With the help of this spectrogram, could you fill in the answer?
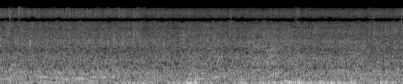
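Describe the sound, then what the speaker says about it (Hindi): Heavy rain pours down in a steady broadband wash, loud and continuous throughout with no talk. "बारिश हो रही है एकदम धमाकेदार तरीके से, आप देख सकते हैं।"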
